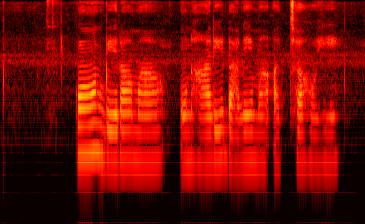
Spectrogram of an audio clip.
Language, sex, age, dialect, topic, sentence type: Chhattisgarhi, female, 31-35, Central, agriculture, question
